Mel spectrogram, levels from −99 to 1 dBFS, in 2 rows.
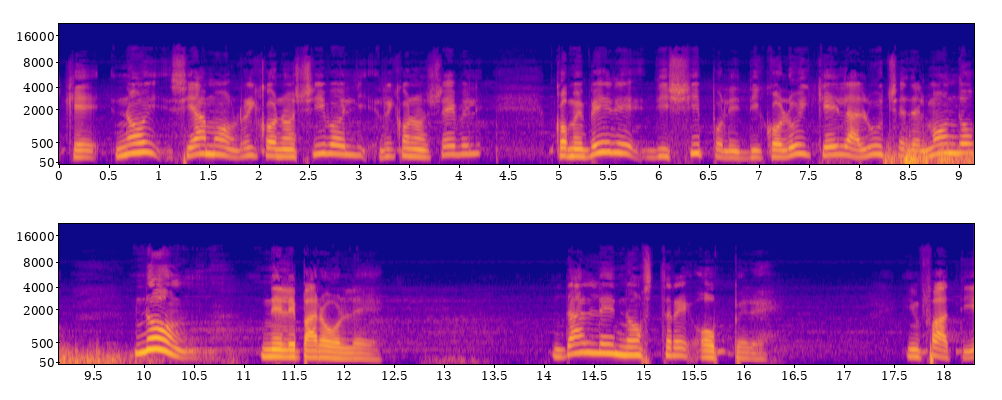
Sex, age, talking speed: male, 50-69, 70 wpm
